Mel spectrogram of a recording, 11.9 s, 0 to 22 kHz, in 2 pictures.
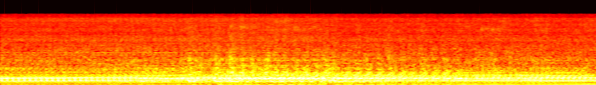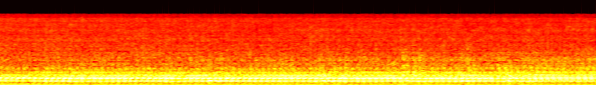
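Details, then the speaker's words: Neglected Honda CB750 inline-four first start after revival, on choke, oil slightly overfilled and leaking from overflow when revved: steady, even idle with a smooth drone that revs cleanly; normal idle and revving. "but hey better to have too much oil than not enough but dang dude the thing runs pretty darn gr"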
